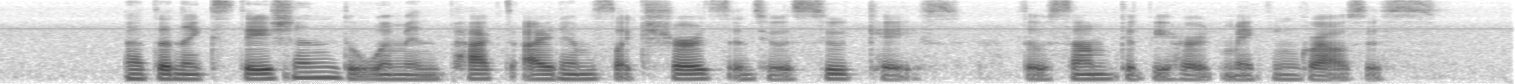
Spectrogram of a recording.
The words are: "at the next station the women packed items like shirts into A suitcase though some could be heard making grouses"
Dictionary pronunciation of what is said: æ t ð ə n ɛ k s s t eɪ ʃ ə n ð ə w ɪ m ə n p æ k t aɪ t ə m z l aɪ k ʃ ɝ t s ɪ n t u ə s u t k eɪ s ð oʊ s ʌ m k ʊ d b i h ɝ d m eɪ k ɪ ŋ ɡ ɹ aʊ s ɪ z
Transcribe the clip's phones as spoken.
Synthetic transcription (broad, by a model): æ t ð ə n ɛ k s s t eɪ ʃ ə n ð ə w ɪ m ə n p æ k t aɪ t ə m z l aɪ k ʃ ɝ t s ɪ n t u ə s u t k eɪ s ð oʊ s ʌ m k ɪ d b i h ɝ d m eɪ k ɪ ŋ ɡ ɹ aʊ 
